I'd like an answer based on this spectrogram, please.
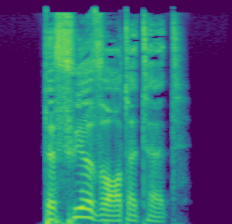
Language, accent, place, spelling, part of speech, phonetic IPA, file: German, Germany, Berlin, befürwortetet, verb, [bəˈfyːɐ̯ˌvɔʁtətət], De-befürwortetet.ogg
- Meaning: inflection of befürworten: 1. second-person plural preterite 2. second-person plural subjunctive II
